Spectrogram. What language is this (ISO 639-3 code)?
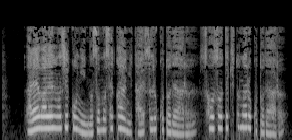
jpn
